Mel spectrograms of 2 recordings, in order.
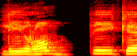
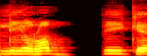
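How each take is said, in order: No difference in how they are said.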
